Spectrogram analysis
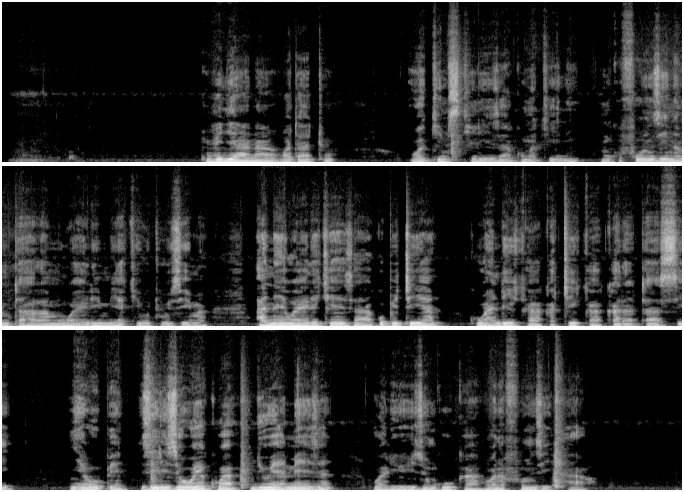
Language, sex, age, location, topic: Swahili, female, 18-24, Dar es Salaam, education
